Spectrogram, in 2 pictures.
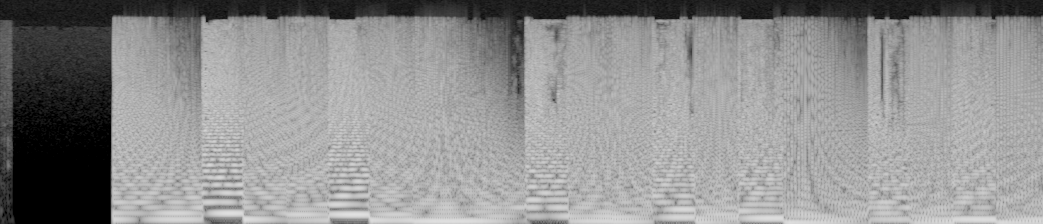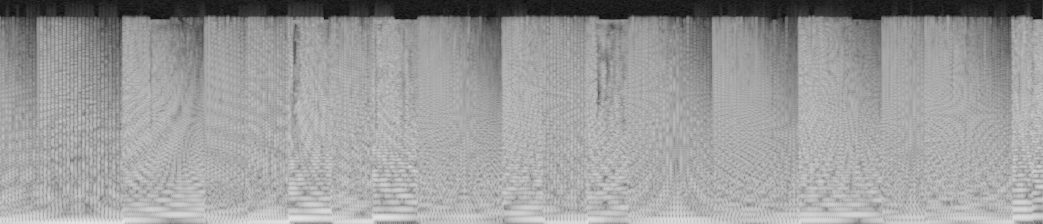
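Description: Oberheim Two Voice Pro analog duophonic synthesizer playing a thick, huge-sounding layered patch. Both voices carry nearly the same sound, panned left and right for a wide, chorus-like stereo image. After about a second of silence, a run of keyboard notes with a deep low end starts.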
